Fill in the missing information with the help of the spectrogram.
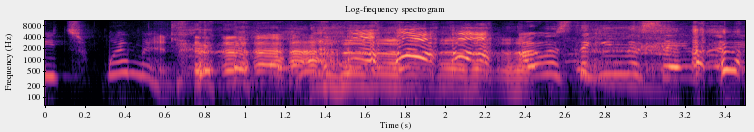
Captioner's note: everyone laughing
